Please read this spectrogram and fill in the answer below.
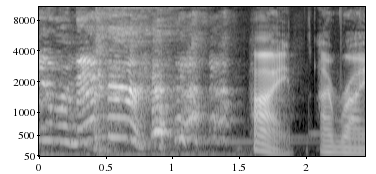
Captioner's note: men laughing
